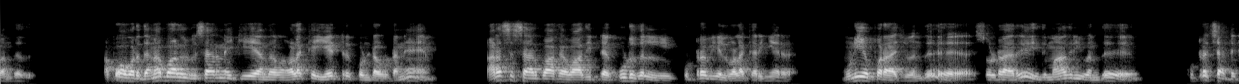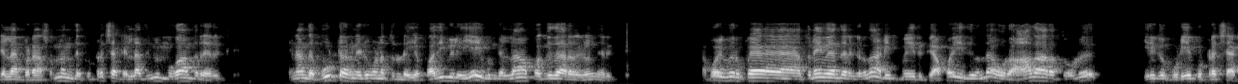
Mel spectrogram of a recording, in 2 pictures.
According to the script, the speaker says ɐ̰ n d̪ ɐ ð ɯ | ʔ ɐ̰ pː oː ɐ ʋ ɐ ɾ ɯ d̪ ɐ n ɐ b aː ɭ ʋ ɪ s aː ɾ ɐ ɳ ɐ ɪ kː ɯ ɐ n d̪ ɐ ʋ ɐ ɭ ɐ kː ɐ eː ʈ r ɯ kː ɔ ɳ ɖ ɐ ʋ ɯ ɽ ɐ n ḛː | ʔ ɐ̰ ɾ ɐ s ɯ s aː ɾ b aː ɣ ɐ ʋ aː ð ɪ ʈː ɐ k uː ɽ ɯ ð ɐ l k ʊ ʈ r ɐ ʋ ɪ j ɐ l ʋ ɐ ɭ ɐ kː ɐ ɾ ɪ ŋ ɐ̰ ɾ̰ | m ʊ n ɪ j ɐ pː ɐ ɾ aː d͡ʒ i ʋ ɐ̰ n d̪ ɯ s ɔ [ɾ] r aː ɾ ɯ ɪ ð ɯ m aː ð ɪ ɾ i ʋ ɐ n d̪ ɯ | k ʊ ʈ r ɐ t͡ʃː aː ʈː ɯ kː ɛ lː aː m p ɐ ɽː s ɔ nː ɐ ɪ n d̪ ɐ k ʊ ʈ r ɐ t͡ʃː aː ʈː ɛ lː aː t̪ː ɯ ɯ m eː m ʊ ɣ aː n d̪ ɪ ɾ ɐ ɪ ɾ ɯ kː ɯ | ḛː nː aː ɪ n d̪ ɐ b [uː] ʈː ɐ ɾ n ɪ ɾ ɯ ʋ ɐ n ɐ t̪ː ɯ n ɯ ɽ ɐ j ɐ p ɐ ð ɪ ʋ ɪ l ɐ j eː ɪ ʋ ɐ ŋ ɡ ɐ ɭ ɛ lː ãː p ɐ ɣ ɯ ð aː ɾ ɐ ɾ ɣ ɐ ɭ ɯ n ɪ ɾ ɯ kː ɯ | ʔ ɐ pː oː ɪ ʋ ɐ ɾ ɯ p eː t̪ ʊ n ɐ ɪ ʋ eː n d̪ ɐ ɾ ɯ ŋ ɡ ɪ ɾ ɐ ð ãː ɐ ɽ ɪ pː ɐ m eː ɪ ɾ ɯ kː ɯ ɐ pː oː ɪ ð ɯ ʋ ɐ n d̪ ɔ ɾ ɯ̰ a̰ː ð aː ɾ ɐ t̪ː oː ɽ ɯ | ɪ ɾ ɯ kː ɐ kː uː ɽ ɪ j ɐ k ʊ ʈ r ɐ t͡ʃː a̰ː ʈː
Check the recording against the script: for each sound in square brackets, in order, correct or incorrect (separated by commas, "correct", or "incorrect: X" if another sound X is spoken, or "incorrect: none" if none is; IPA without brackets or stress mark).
incorrect: l, correct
